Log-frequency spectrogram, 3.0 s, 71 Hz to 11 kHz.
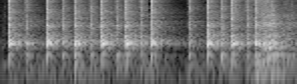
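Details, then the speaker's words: Chevy K10 pickup with throttle-body injection, cold dry crank after ten years sitting in a field: sharp, dry clicks about four a second with no cranking behind them; starter not engaging, and the solenoid needs work. "got to do a little bit of surgery on that solenoid"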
